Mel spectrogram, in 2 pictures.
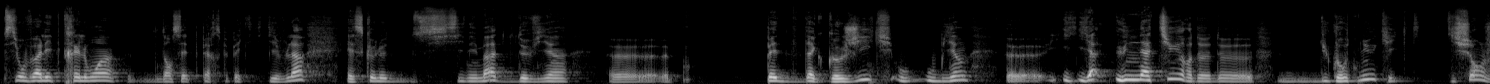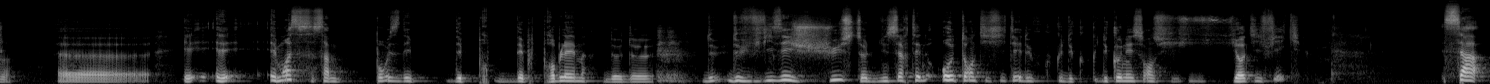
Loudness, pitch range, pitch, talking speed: -27 LUFS, 140-175 Hz, 150 Hz, 120 wpm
